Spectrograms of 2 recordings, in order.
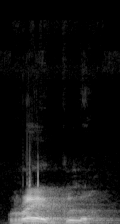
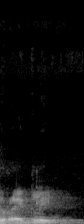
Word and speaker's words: règle: Règle. I do not say régler. No. Règle. Because the E at the end doesn't carry any sound, any sign. So it's règle.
